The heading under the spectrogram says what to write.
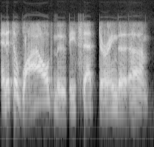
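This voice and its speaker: A normal speaking voice with an American accent and ordinary pitch variation. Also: man. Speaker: film writer. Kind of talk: interview.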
